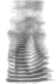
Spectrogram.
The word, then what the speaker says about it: mayo: In some regions, it may sound like "majo," while in Spain and many other countries, it is commonly pronounced as "mayo." So, depending on the accent you are learning, you can use the corresponding pronunciation. masho Mayo, or majo.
